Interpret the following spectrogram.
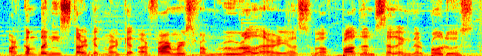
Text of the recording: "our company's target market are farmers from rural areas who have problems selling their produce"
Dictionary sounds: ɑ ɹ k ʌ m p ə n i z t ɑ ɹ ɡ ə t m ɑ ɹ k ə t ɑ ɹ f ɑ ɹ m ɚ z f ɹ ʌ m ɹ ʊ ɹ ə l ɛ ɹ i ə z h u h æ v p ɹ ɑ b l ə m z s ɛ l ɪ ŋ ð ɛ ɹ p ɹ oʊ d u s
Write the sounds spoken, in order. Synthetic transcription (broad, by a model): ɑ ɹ k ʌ m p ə n i s t ɑ ɹ ɡ ə t m ɑ ɹ k ə t ɑ ɹ f ɑ ɹ m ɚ s f ɹ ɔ m ɹ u ɹ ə l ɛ ɹ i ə s h u h æ v p ɹ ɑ b l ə m s ɛ l ɪ ŋ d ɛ ɹ p ɹ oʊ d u s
